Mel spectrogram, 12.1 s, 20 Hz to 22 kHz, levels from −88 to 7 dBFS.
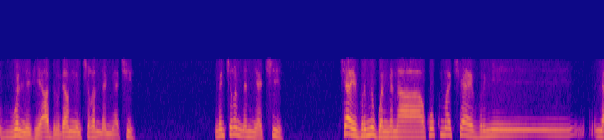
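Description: Throughout this speech clip the voice sounds rough, muffled and warbly, with nothing above 3.8 kHz. This points to tandem speech coding: the call was decoded and re-encoded at each link, likely by three speech codecs in a row, each compounding the previous one's damage.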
